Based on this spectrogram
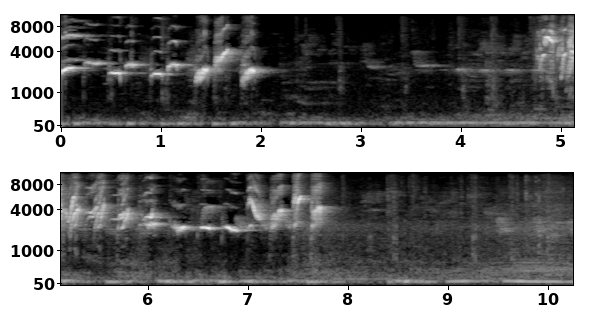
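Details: Greater green leafbird song used to train other birds: a run of rising whistled notes, a thin held tone, then a dense burst of fast chattering and twittering phrases, over a steady low hum.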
